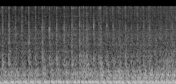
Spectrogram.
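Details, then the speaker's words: 1992 Yamaha XJ600 Seca II below 1500 rpm: an uneven chattering rattle over the idle as the clutch basket judders, because the factory 5 mm pin to the oil pump drive gear is undersized (a 5.5 mm pin is the usual fix); harmless but noisy. "yeah so you hear that noise that's the sound of the juddering clutch it's not a problem but it's not very nice on the ears"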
